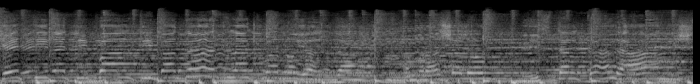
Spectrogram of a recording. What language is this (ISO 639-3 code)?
heb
